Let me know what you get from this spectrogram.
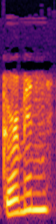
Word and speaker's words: Gurman: As many of you know, her last name is Gurman, pronounced with a hard G, like the country,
